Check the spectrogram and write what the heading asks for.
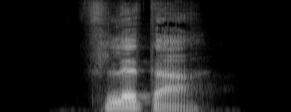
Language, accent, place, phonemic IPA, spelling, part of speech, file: German, Germany, Berlin, /ˈflɪtɐ/, Flitter, noun, De-Flitter.ogg
- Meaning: 1. spangle, sequin 2. a piece of cheap costume jewelry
